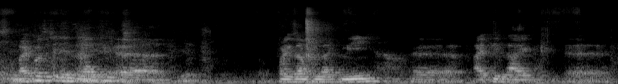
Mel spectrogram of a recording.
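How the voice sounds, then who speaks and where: Speaking at a moderate pace and medium pitch, a man is heard with audible room echo and noticeable background noise. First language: not English. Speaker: audience member. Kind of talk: audience question. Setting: library event with audience. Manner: halting, many fillers.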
